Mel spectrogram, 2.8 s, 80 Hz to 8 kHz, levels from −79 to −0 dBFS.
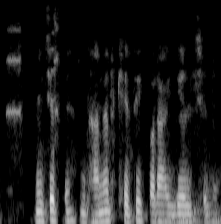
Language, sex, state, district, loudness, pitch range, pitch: Bengali, male, West Bengal, Jhargram, -24 LUFS, 110-130 Hz, 120 Hz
